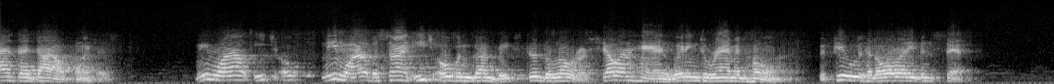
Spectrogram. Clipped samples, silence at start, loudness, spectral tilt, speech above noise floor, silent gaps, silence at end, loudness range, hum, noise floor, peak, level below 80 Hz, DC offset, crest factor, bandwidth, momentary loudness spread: under 0.1%; 0 s; -11 LUFS; -8.5 dB/octave; 33 dB; none; 0.8 s; 4 LU; none; -43 dBFS; 0 dBFS; -44 dBFS; under 0.1%; 10 dB; 6.4 kHz; 10 LU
